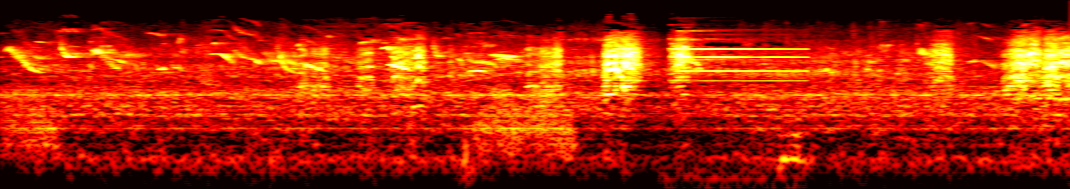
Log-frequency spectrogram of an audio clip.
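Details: Wild Hyacinth macaws playing around in Brazil give loud, harsh, raspy squawks and a drawn-out nasal honk in several bursts, over thin chirps of small birds and a steady insect hum.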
